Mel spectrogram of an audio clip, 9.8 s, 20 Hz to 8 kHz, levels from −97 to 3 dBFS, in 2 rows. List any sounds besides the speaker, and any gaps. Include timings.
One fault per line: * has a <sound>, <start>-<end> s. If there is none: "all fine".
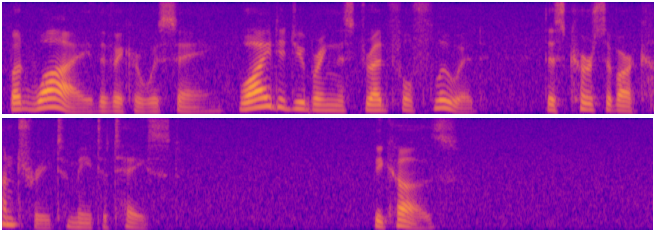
all fine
